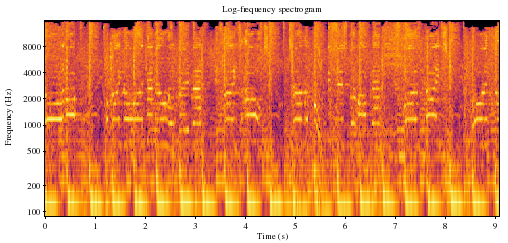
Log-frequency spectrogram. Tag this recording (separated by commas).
Music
